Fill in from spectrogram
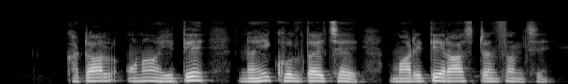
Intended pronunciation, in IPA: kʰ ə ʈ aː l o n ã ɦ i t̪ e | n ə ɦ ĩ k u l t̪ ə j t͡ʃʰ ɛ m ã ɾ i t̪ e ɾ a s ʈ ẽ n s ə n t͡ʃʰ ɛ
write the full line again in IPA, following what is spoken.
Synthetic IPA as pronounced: kʰ ə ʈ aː l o n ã ɦ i t̪ e | n ə ɦ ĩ kʰ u l t̪ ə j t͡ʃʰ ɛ m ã ɾ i t̪ e ɾ a s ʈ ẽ n s ə n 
